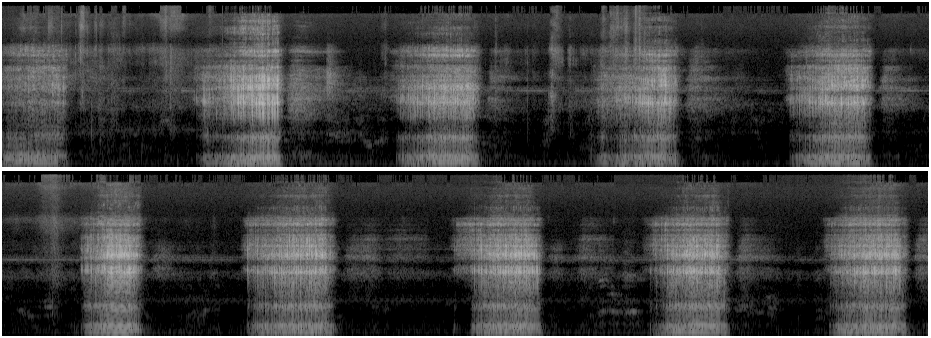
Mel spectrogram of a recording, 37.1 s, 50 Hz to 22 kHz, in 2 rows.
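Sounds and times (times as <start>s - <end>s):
person snoring: 0.0s - 1.8s, 3.2s - 6.5s, 7.7s - 10.0s, 10.9s - 14.3s, 15.7s - 17.5s, 20.1s - 21.4s, 23.4s - 25.3s, 27.6s - 29.5s, 31.4s - 33.6s, 35.0s - 36.8s
quiet breathing: 0.0s - 15.8s, 16.6s - 20.1s, 21.3s - 23.4s, 25.2s - 27.9s, 29.2s - 31.6s, 33.0s - 37.0s.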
